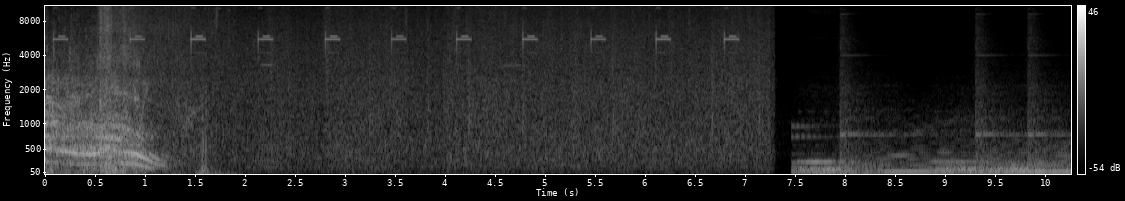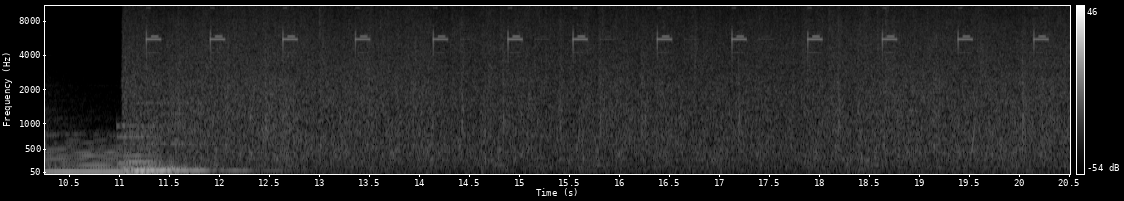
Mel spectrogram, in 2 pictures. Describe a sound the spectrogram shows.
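Footsteps splash steadily through shallow water.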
